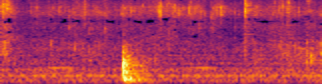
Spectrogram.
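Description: Hands squishing and kneading a wet raw ground-meat mixture of beef, pork, milk-soaked bread and egg in a stainless steel bowl, a faint wet sound, with one short sharp sound about a second in.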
